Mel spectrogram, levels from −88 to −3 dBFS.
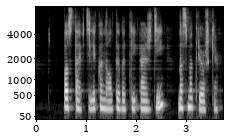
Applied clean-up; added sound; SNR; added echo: neural mask model DeepFilterNet 3.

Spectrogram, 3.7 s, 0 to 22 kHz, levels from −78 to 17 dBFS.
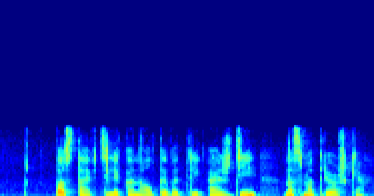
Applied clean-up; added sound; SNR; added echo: none; none; none; none.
